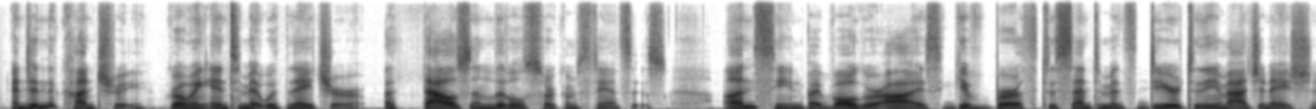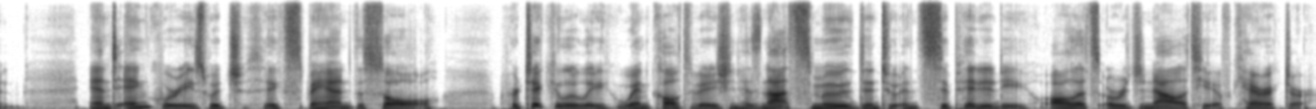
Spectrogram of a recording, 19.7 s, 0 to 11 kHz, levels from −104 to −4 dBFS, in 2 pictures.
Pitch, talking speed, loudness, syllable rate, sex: 165 Hz, 130 wpm, -21 LUFS, 4.9 syllables/s, female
